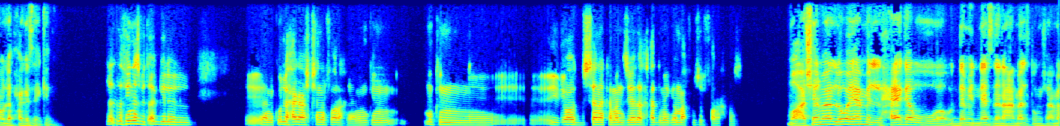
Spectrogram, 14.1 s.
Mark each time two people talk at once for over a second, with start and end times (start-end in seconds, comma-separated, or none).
none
